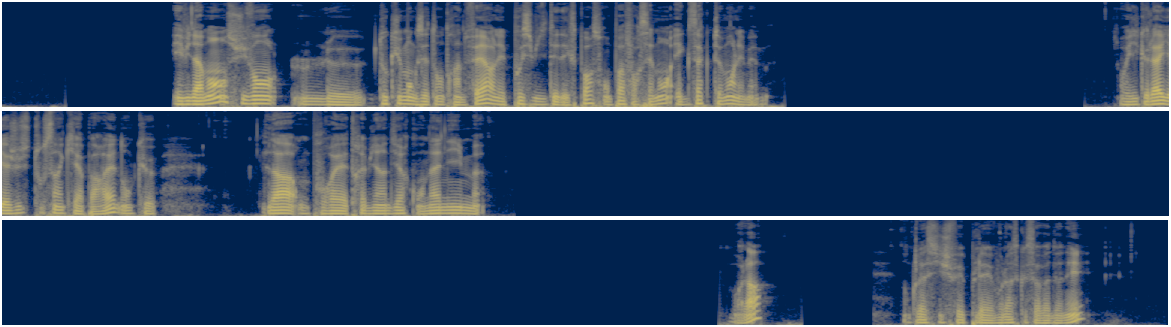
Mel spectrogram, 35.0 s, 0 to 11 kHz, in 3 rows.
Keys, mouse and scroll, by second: 8.1 click, 9.5 click, 13.7 click, 14.7 click, 16.4 click, 18.1 click, 20.2 click, 24.7 click, 25.3 click, 26.3 click, 28.0 click, 32.2 click.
